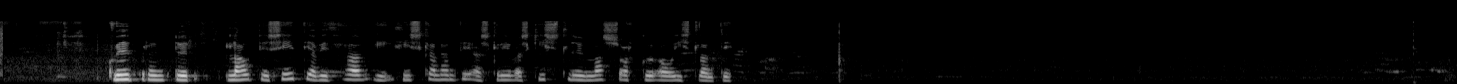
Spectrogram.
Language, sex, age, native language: Icelandic, female, 60-69, Icelandic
